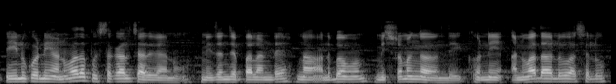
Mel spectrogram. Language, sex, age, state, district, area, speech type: Telugu, male, 18-30, Telangana, Komaram Bheem, urban, spontaneous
